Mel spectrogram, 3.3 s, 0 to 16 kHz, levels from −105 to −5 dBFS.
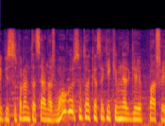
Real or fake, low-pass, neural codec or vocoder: real; 7.2 kHz; none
